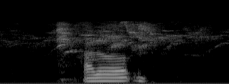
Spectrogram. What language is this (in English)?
Santali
